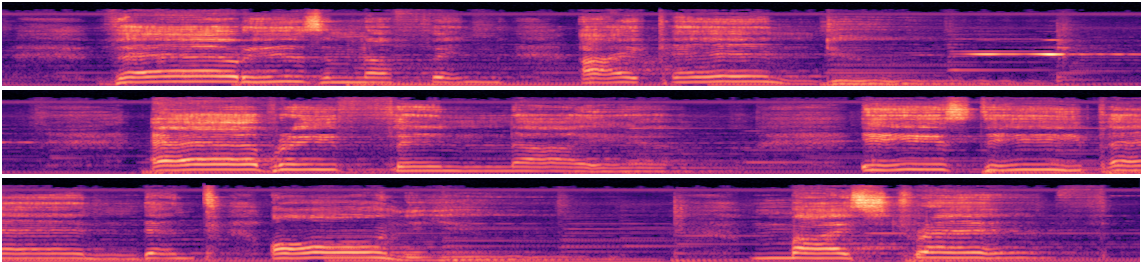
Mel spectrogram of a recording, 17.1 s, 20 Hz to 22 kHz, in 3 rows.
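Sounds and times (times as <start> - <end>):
person singing: 0.5 - 5.4
instrumental accompaniment: 4.6 - 6.7.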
